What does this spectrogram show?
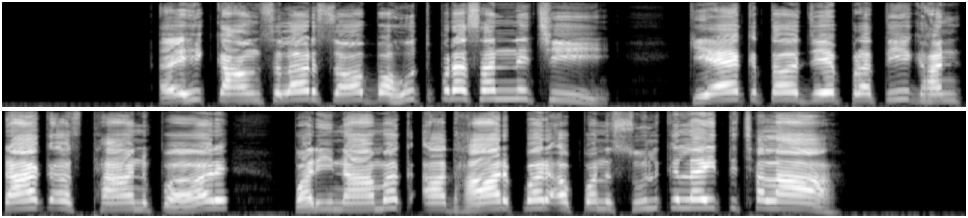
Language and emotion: Maithili, happy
